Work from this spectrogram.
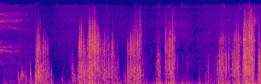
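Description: Strong, cold wind on the Pacific Crest Trail buffets the microphone in loud, irregular gusts, roaring and rustling in waves.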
